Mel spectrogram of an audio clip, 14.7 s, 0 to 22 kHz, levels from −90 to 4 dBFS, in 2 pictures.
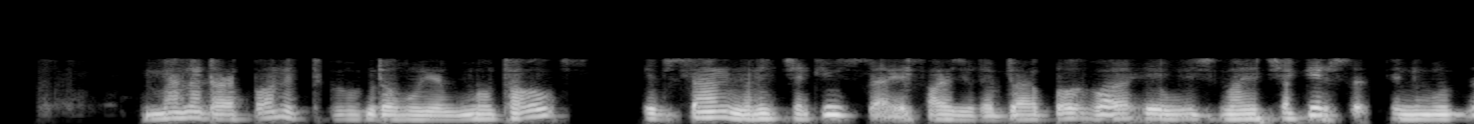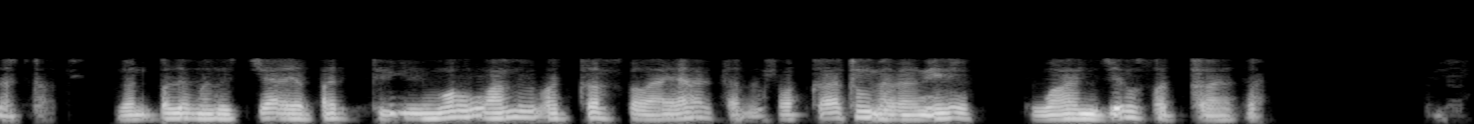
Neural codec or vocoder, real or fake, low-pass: codec, 16 kHz in and 24 kHz out, 0.6 kbps, FireRedTTS-2 codec; fake; 3.6 kHz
